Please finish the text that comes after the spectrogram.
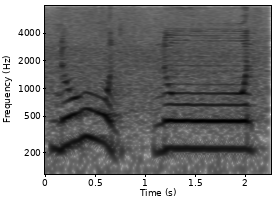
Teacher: अब जब हम नून पढ़ रहे हैं तो ये देखें हमारी उसके साथ सांस बाहर आ रही है। अब नून का कुछ हिस्सा नाक में भी चला गया है · सनाया, रुबाई और अनियाब के मसूड़ से लगेंगे तो हम अदा करेंगे नून नून। अब जब हम नून पढ़ रहे हैं तो ये देखें हमारी उसके साथ सांस बाहर आ रही है।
